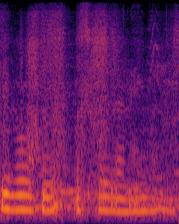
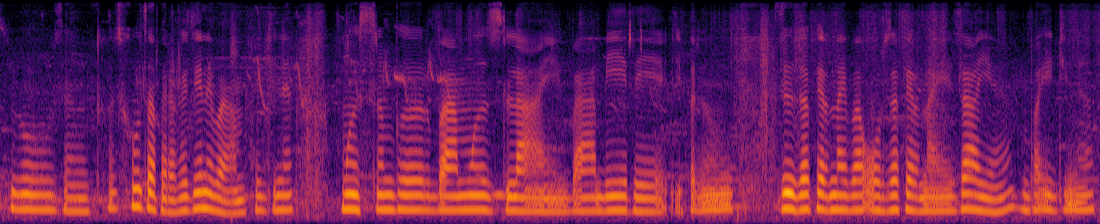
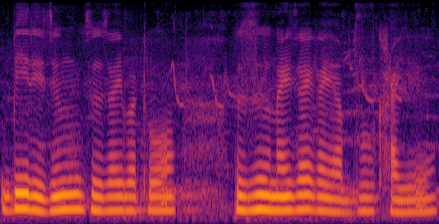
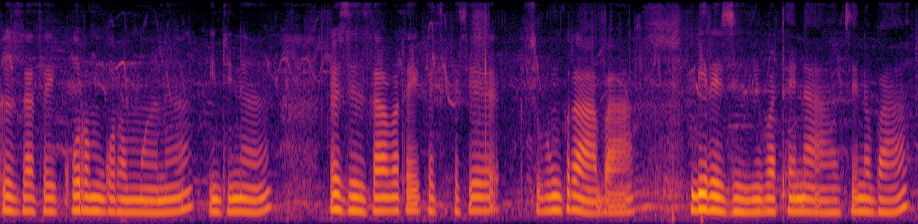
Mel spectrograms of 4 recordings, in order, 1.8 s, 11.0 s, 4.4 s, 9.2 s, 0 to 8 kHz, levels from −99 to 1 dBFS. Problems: none marked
